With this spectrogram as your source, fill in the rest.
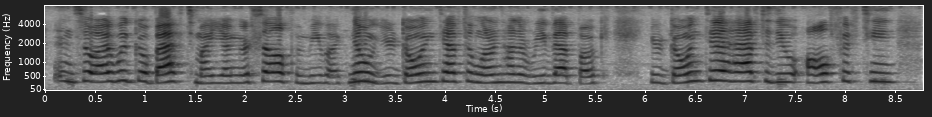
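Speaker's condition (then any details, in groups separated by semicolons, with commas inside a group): Cerebral palsy, mild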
